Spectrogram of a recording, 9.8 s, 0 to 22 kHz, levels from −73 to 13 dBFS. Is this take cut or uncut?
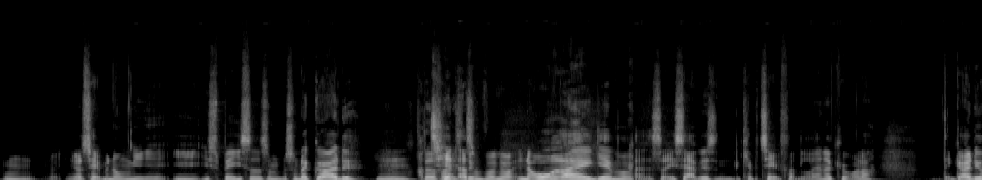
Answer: cut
